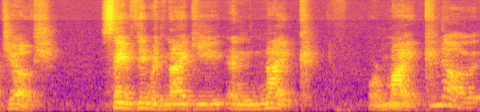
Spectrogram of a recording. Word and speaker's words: Nike: but that you know Nike pronounces it Nike you have to pronounce it however they say that's like you know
